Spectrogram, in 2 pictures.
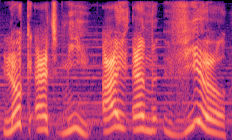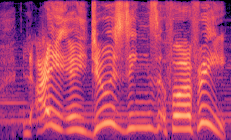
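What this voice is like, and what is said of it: Imitates another person's voice. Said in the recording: “That was my impression of you. ... That sounds nothing like me. ... it sounded exactly like you”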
